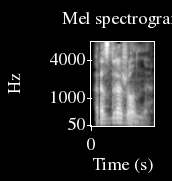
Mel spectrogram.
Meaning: with irritation, in an irritated manner
- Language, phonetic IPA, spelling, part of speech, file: Russian, [rəzdrɐˈʐonːə], раздражённо, adverb, Ru-раздражённо.ogg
